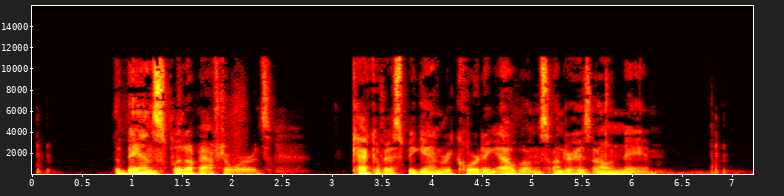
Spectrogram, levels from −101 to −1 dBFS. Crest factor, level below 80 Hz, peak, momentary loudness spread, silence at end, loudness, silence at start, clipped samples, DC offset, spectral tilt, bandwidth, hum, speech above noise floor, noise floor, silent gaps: 22 dB; -42 dBFS; -6 dBFS; 17 LU; 0.4 s; -27 LUFS; 0.05 s; under 0.1%; under 0.1%; -5 dB/octave; 11.5 kHz; none; 57 dB; -83 dBFS; none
